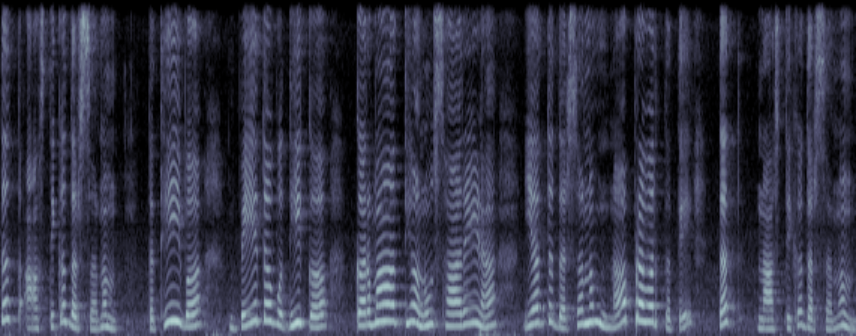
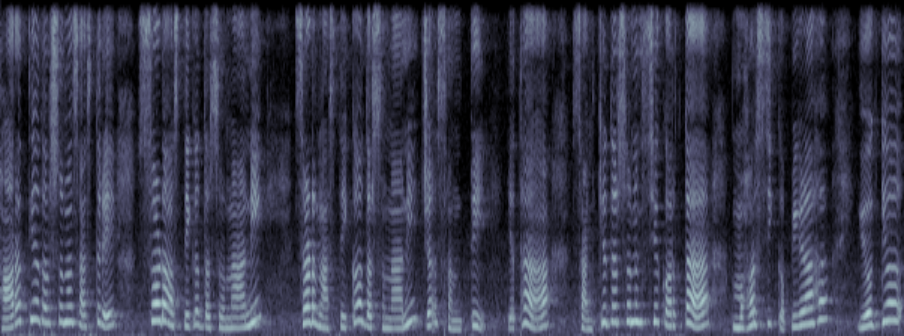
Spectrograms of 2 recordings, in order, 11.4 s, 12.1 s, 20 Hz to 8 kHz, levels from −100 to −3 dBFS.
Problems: none marked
